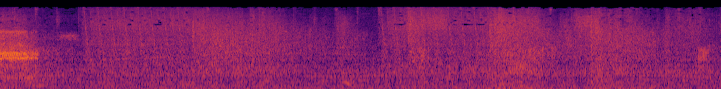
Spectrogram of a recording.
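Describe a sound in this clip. A game vehicle hums and roars steadily as it hovers over the ground.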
